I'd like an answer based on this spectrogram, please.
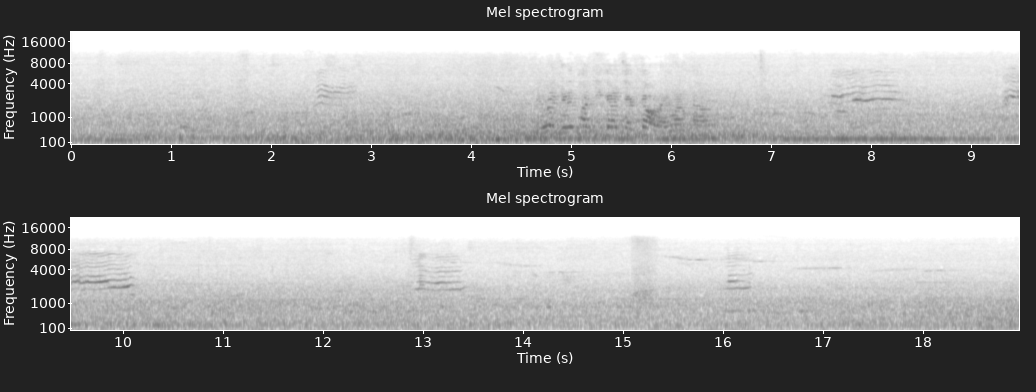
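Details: Playful stray cat following a person, giving a few short high meows among steady background rumble of traffic and wind, with scattered chirpy calls spread over the recording.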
